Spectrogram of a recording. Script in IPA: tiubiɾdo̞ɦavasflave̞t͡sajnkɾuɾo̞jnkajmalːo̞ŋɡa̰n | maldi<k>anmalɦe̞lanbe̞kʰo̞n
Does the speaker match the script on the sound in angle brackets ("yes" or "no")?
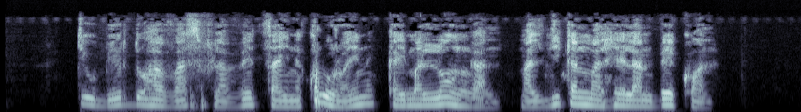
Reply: yes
